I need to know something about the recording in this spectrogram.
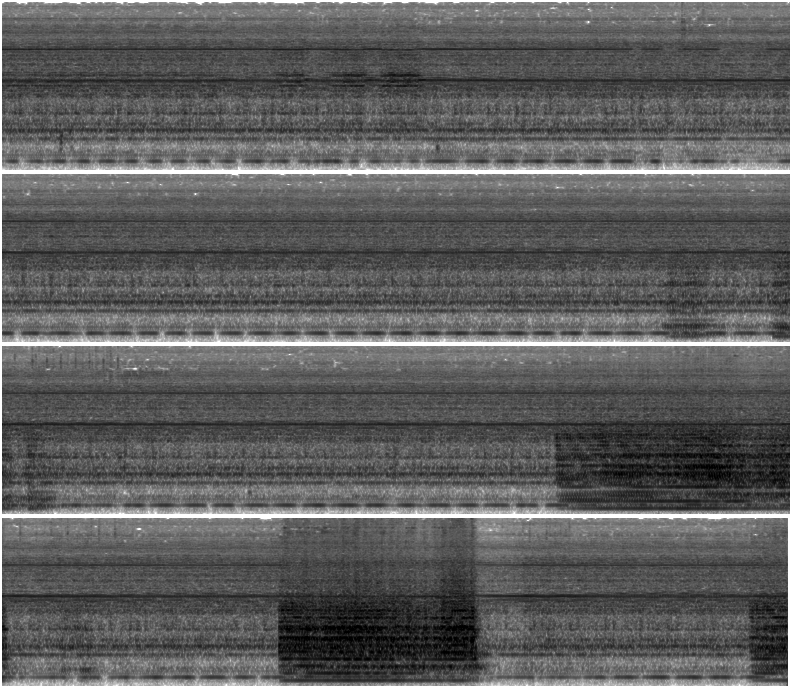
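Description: Benchtop milling machine running steadily with a whining spindle motor. A coated end mill cuts into a small part held in the vise, with two louder spells of cutting, one about two-thirds of the way in and a louder one near the end.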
